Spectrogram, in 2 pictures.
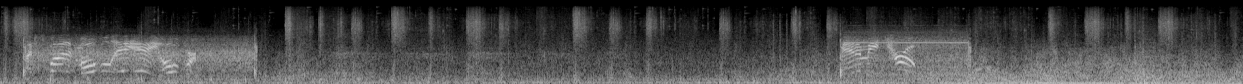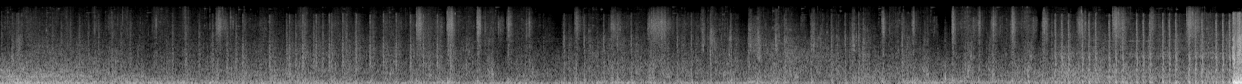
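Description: Footsteps run steadily over grass and gravel.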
